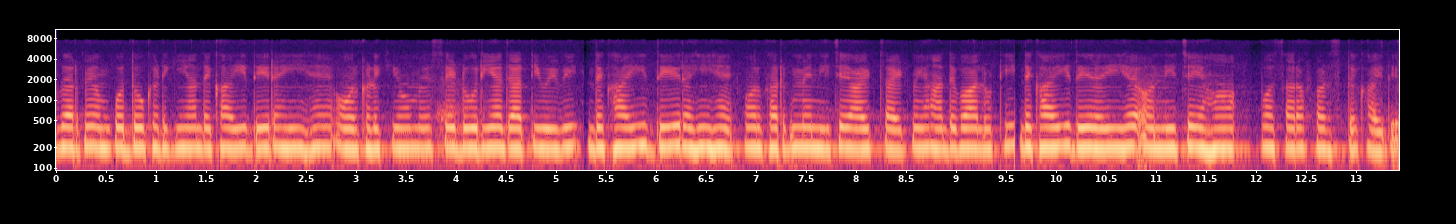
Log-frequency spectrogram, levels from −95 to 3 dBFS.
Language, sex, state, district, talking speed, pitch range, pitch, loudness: Hindi, female, Uttar Pradesh, Budaun, 195 wpm, 190-200 Hz, 195 Hz, -12 LUFS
